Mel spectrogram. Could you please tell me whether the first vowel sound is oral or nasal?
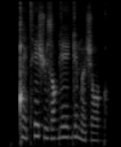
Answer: nasal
